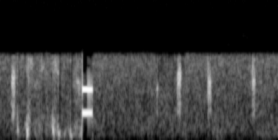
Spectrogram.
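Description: A single sharp telephone keypad tone beeps from a participant's unmuted phone on a group call, surrounded by a scatter of soft clicks and taps, with a few more isolated clicks following at uneven intervals.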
